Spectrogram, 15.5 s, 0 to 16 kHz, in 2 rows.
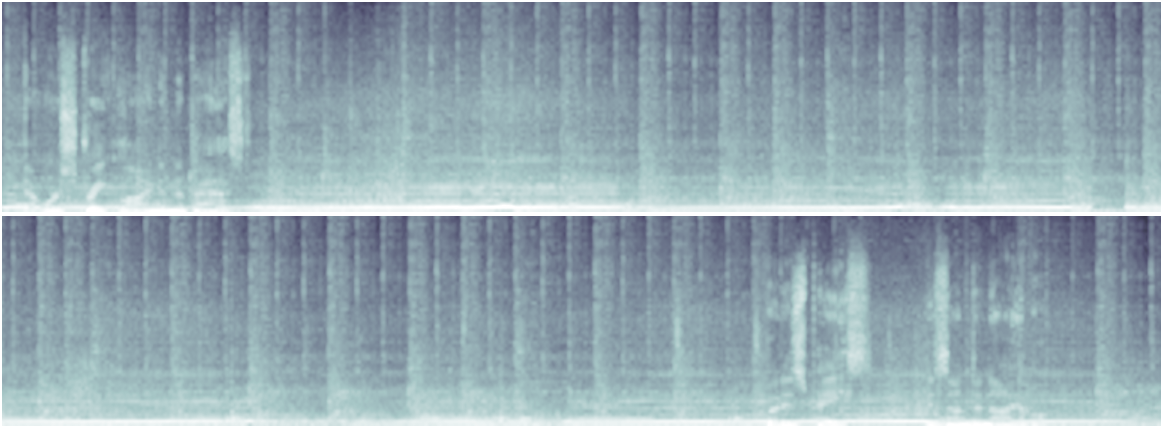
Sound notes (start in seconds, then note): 2.6 car engine revving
